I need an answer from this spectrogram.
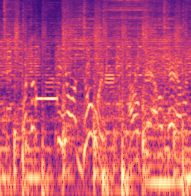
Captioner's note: beep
